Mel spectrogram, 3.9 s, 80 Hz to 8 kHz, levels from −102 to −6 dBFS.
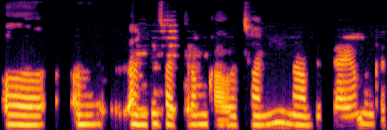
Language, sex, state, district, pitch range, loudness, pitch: Telugu, female, Telangana, Nalgonda, 200-230 Hz, -18 LUFS, 215 Hz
